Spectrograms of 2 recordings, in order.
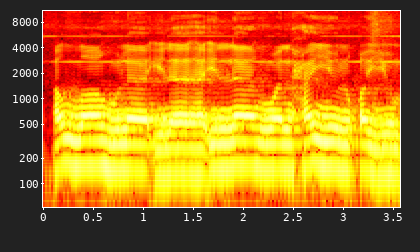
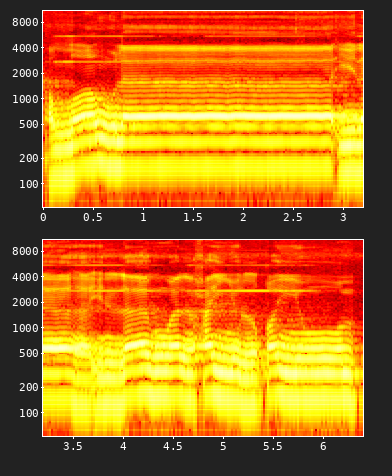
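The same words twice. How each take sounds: First: The vowel of 'la' is held briefly, two beats. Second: The vowel of 'la' is held longer, four beats. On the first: This follows one reciter's tradition. "lahnya dua harokat" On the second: This follows the speaker's own tradition. "empat harokat"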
